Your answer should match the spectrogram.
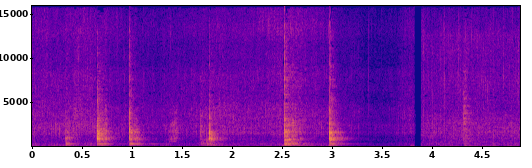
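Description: Tomatoes and vegetables for chilli beef frying in a pan, a soft sizzle broken by repeated scraping stirs and spoon knocks at irregular intervals, close and moderately loud.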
